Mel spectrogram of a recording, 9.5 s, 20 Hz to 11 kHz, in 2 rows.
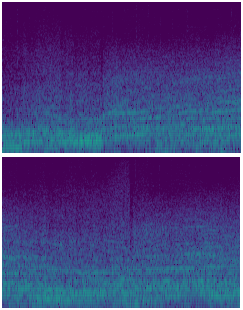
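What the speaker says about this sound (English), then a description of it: "the hypercars are already zooming" Hypercars roaring around a track in a racing video game, with a 2016 Ferrari 488 Challenge in the field; steady, loud engine drone with shifting revs and a brief swell near the end, no talk.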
